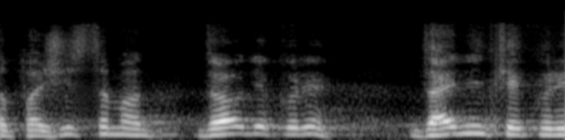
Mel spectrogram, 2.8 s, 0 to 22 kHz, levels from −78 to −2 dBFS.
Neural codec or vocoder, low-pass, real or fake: codec, 24 kHz, 0.9 kbps, DualCodec; 10.8 kHz; fake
